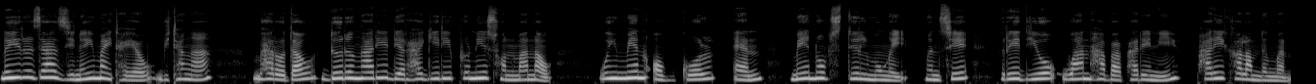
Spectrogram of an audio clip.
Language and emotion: Bodo, neutral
